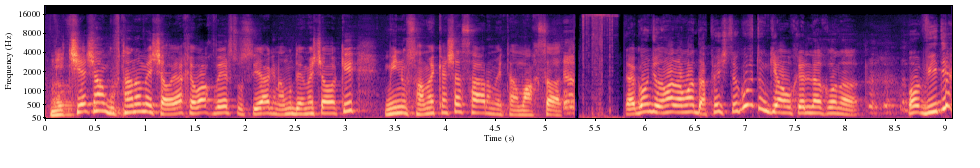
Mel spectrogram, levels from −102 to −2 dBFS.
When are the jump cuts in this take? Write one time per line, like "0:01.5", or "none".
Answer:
0:05.5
